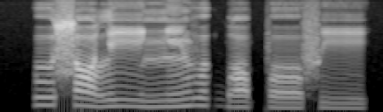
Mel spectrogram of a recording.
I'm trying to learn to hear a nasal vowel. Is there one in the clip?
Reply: yes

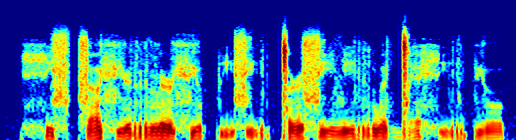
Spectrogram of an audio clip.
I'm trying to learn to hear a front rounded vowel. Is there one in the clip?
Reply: no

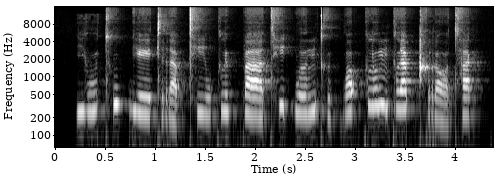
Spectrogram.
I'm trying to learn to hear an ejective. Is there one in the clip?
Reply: no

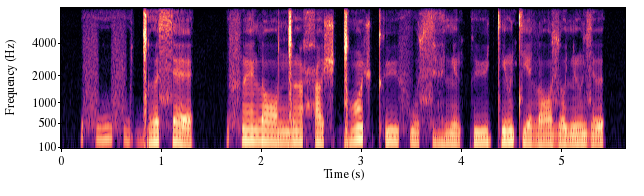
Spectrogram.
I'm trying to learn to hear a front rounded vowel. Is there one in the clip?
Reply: yes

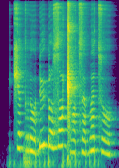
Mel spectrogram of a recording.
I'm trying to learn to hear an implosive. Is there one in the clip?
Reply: yes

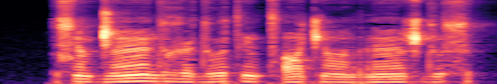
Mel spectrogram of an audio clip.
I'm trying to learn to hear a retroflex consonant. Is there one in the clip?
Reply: yes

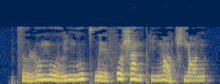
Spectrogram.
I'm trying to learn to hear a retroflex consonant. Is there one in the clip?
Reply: yes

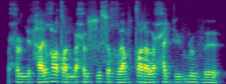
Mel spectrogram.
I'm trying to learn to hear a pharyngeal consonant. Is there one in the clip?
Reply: yes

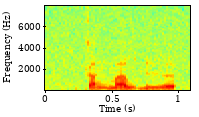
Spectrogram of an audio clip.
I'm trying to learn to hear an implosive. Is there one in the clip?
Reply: yes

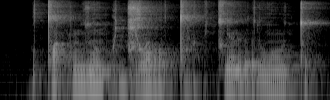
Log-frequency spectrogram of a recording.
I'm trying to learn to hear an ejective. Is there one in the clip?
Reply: no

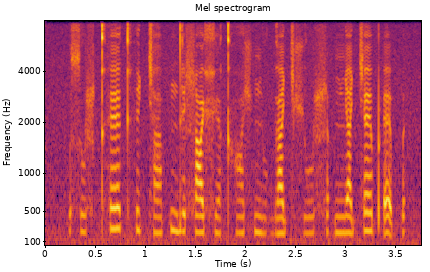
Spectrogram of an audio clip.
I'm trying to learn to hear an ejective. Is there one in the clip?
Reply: yes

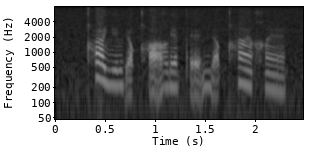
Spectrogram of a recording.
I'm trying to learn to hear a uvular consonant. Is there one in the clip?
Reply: yes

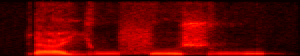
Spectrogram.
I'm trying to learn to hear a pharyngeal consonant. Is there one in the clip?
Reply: no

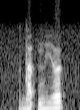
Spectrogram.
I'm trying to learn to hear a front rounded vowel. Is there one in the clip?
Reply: no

